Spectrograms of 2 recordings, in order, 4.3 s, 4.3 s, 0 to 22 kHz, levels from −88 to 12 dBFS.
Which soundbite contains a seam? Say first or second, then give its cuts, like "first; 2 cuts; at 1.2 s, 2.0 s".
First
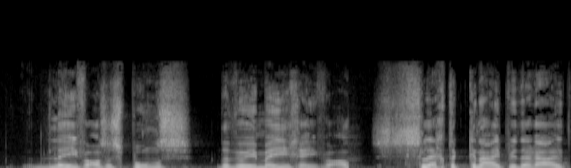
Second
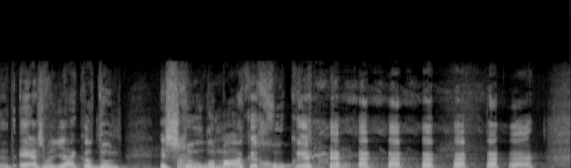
first; 1 cut; at 2.6 s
